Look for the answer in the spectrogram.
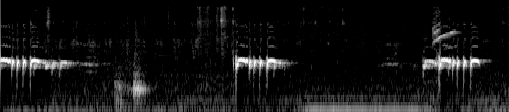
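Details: Cooing song of a local zebra dove, said to prompt other doves to respond at once: three vibrating, stuttered phrases, each trailing into a steady held note, with a soft low murmur and a few clicks between.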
